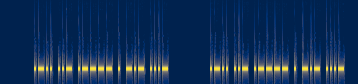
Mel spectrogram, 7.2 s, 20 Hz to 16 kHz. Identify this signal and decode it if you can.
Morse code, heard as a keyed tone, about 30 wpm, 700 Hz. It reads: LU1EKV LU1EKV
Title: DXCC-100 Call Signs - 6 Characters - Repeated 3x - 30wpm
